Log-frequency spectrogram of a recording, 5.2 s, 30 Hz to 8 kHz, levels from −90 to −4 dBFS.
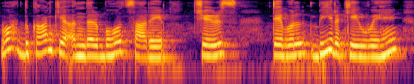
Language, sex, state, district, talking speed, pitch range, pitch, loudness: Hindi, female, Arunachal Pradesh, Lower Dibang Valley, 140 wpm, 200-240 Hz, 215 Hz, -13 LUFS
